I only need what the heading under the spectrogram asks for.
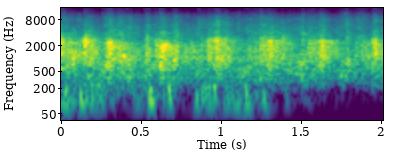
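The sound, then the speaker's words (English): Sustained crowd applause at a university gathering: a dense, steady wash of many hands clapping at even loudness from start to finish, with no break and no voices. “How about another round of applause for Jeff Dice”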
